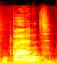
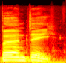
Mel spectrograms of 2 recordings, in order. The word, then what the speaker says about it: Bernd: You just don't pronounce it as T-Jeerd. Also, I'm guessing it's burnt and not burnedy.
